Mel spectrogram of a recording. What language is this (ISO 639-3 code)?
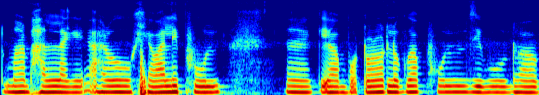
asm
